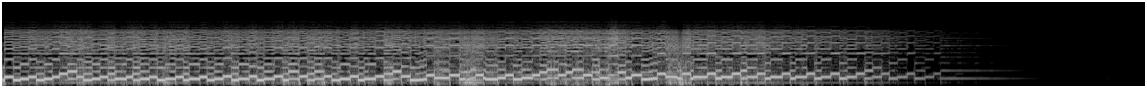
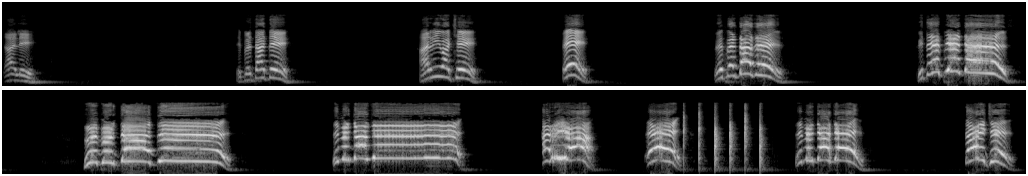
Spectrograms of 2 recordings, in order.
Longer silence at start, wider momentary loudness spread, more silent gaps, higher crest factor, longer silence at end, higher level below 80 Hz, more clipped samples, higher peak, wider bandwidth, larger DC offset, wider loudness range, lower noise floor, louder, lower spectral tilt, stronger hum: about the same, 0 s vs 0.05 s; second, 6 LU vs 18 LU; neither; about the same, 10 dB vs 14 dB; first, 2.05 s vs 0.15 s; first, -54 dBFS vs -70 dBFS; neither; second, -8 dBFS vs 0 dBFS; about the same, 11.5 kHz vs 12 kHz; neither; about the same, 9 LU vs 10 LU; first, under -90 dBFS vs -76 dBFS; second, -19 LUFS vs -10 LUFS; first, -5 dB/octave vs 2.5 dB/octave; neither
